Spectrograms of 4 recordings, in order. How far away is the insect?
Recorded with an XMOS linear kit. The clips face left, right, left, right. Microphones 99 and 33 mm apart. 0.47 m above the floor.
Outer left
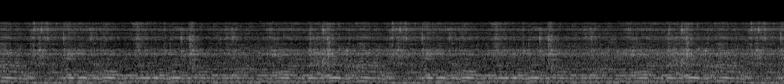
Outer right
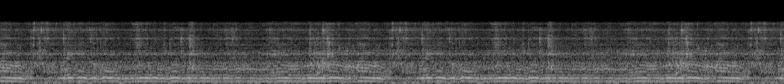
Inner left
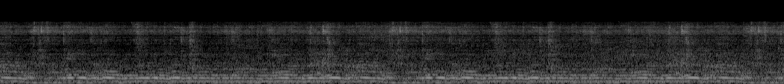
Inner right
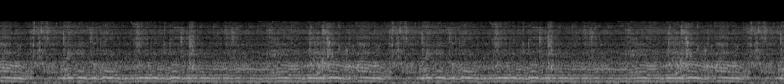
About 1.1 m.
